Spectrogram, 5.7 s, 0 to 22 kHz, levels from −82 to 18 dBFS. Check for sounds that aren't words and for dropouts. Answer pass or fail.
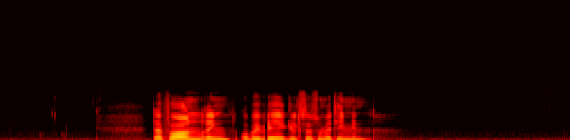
fail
